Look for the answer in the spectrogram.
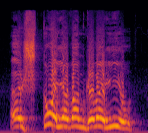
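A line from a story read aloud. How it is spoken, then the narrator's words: Triumphant exclamation. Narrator (Russian): торжествующе воскликнул Блуз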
